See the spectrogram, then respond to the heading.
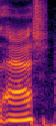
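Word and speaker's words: Æ: It's the symbol, the A, like E thing. Uh-huh. Yeah, but it's pronounced Ash.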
